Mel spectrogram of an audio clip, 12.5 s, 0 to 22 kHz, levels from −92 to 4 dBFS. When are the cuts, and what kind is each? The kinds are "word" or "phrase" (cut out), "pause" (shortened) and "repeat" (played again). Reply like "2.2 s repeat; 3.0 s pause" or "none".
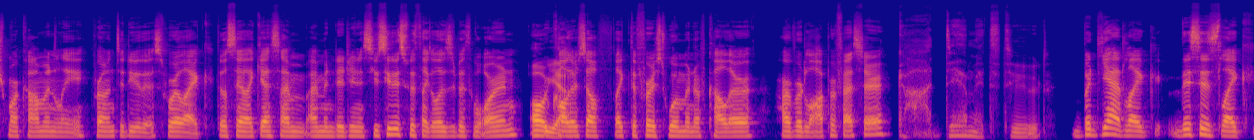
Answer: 0.9 s word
